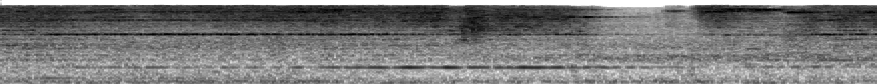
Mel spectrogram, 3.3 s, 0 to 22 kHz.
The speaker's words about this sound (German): Mit dem Dampfbahnverein Zürich Oberland reisen wie vor 100 Jahren.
